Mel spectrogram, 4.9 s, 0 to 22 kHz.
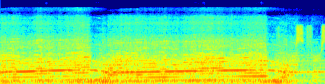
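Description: Mazda 787B rotary-engine Group C race car in a racing video game, lapping Laguna Seca: a loud, sustained high-pitched engine whine with steady harmonics and a pitch dip around a shift, as if heard from onboard.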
